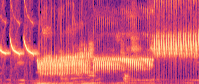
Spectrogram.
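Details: Lively canary song used as a lure for young or silent canaries. Three quick descending whistles lead into a low buzzy roll, then a faster rattling trill and a high, rapid chattering trill.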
